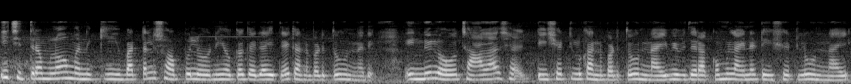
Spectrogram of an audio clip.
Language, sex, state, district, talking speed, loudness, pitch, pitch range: Telugu, female, Andhra Pradesh, Srikakulam, 120 wpm, -14 LUFS, 230 Hz, 225-245 Hz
